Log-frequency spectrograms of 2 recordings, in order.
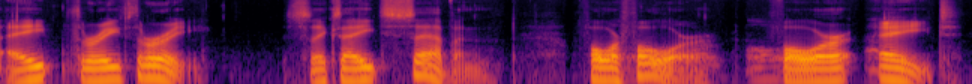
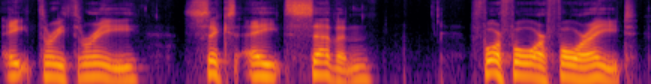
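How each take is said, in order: First: The number is read at a slower pace. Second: The number is read at a quicker pace.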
